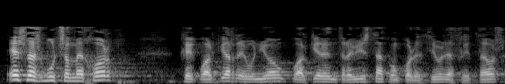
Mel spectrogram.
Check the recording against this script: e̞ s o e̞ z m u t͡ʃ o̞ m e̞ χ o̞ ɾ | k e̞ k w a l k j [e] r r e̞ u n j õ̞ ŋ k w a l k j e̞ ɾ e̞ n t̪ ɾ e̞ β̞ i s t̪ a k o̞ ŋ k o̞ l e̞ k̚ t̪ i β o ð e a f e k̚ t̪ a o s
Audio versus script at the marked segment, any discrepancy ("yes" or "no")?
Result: no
